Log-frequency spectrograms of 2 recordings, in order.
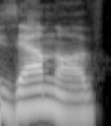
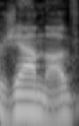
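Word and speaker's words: Zhamnov: 28th anniversary of Alexi zamnov or jamnav depending on your preferred uh pronunciation scoring his 20th goal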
